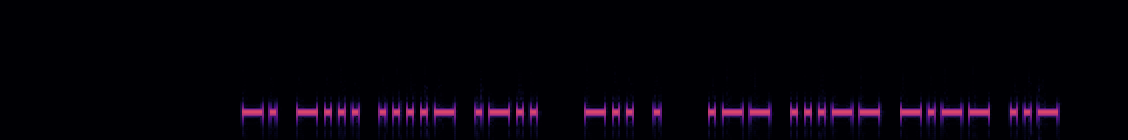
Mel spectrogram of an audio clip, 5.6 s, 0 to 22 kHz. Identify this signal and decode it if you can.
Morse code, heard as a keyed tone, about 36 wpm, 700 Hz. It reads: NB4L DE W3YU
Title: USA Callsign DE Callsign - 4 Characters - 35wpm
